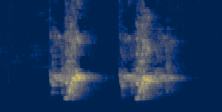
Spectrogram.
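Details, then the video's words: Two drawn-out, grating squawks from a pet female budgerigar, each lasting about half a second with a brief pause between, in a quiet room. "DİŞİ MUHABBET KUŞU SESİ"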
